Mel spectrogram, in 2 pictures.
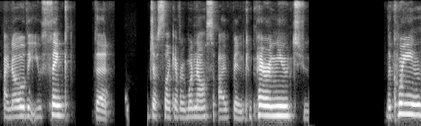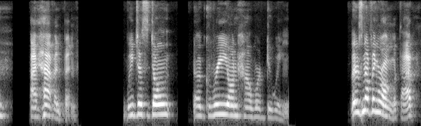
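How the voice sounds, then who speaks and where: A woman plays a blunt, guarded young woman who swears freely and blurts her feelings out fast. Her voice sits at an ordinary middle pitch. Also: close to an everyday voice. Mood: earnest.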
